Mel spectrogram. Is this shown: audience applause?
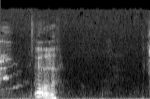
no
